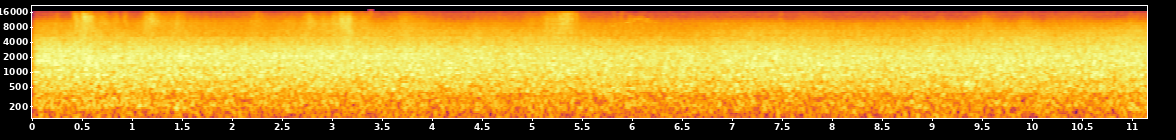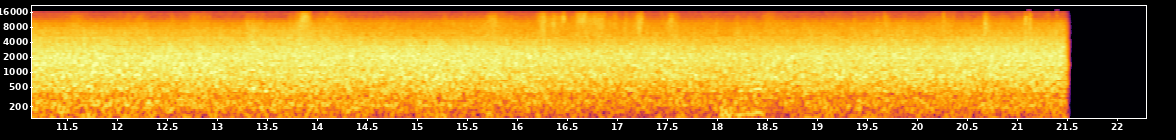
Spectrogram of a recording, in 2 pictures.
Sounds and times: Waves 0.0 - 21.5

